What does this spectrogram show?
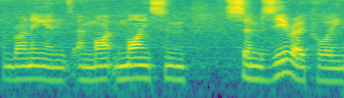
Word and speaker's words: Sero: running, and mine some Zero Coin. And it's Super SUPER, then Sero is spelled SERO.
